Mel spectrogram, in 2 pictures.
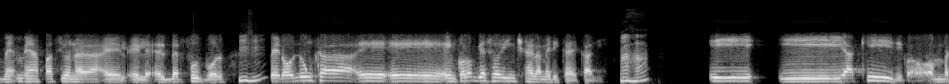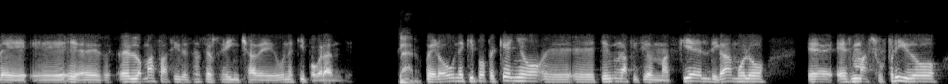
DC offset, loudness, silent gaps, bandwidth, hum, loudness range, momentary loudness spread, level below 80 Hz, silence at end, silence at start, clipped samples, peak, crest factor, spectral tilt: under 0.1%; -12 LUFS; 7.02-7.06 s; 4.7 kHz; none; 3 LU; 6 LU; -48 dBFS; 0.15 s; 0 s; under 0.1%; 0 dBFS; 12 dB; -9 dB/octave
